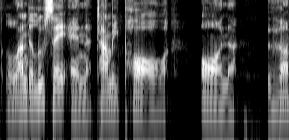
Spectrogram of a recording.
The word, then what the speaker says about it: Landaluce: On the men's on the men's side today the big dog Martin Landaluce with the Castellano pronunciation.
